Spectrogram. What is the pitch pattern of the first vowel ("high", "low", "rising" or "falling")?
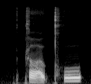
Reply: low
